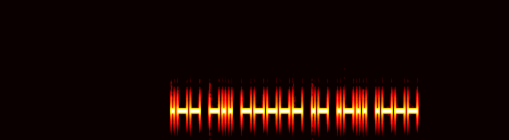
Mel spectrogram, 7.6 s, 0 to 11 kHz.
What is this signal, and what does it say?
Morse code, heard as a keyed tone, about 25 wpm, 700 Hz. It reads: WD0ALJ
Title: USA Call Signs - 6 Characters - Repeated 3x - 25wpm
